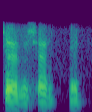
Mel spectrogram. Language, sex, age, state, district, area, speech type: Malayalam, male, 45-60, Kerala, Kottayam, rural, conversation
